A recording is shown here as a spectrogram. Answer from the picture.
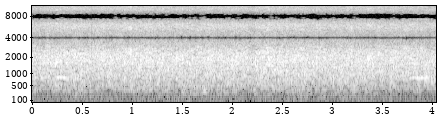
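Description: A large studio audience applauding, steady clapping throughout.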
